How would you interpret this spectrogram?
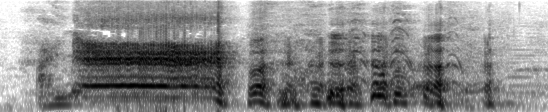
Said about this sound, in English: See if you can find audio of a screaming goat.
